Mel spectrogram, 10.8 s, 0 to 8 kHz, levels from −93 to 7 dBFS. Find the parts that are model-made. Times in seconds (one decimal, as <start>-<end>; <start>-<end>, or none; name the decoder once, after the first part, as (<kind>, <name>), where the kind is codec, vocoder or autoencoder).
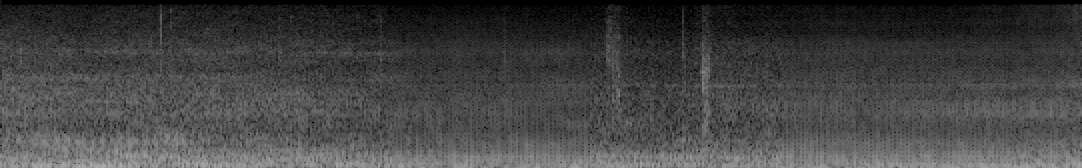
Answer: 3.9-5.9 (vocoder, Vocos); 7.8-10.8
